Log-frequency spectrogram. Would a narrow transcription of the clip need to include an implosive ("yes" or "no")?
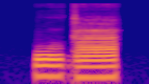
no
